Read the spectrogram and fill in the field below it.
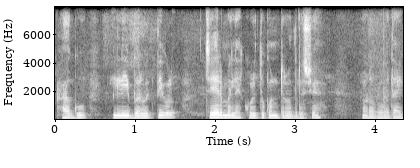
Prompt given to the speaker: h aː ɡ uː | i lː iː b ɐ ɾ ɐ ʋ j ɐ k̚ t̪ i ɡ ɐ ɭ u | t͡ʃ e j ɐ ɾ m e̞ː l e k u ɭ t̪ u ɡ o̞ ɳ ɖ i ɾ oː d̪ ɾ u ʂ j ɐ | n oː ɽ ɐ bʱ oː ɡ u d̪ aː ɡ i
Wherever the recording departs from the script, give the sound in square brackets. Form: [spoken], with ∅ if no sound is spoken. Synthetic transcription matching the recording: h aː ɡ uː | i lː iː b ɐ ɾ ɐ ʋ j ɐ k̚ t̪ i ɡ ɐ ɭ u | t͡ʃ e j ɐ ɾ m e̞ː l e k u ɭ t̪ u [k] o̞ ɳ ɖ i ɾ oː d̪ ɾ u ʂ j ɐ | n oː ɽ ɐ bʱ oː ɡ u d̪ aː ɡ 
